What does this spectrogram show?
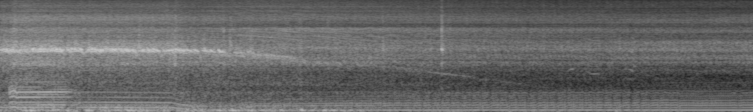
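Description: Sport motorcycle engine heard from the rider's seat. It gives a short throttle blip just after the start and holds steady, then the revs drop between about two and three seconds in as the rider rolls off the throttle. It then runs steadily at low revs while the bike slows, with wind rush fading as the speed falls.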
